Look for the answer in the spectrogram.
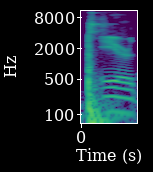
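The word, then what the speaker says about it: Eyre: Air, that's E-Y-R-E, but it's pronounced like A-I-R.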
